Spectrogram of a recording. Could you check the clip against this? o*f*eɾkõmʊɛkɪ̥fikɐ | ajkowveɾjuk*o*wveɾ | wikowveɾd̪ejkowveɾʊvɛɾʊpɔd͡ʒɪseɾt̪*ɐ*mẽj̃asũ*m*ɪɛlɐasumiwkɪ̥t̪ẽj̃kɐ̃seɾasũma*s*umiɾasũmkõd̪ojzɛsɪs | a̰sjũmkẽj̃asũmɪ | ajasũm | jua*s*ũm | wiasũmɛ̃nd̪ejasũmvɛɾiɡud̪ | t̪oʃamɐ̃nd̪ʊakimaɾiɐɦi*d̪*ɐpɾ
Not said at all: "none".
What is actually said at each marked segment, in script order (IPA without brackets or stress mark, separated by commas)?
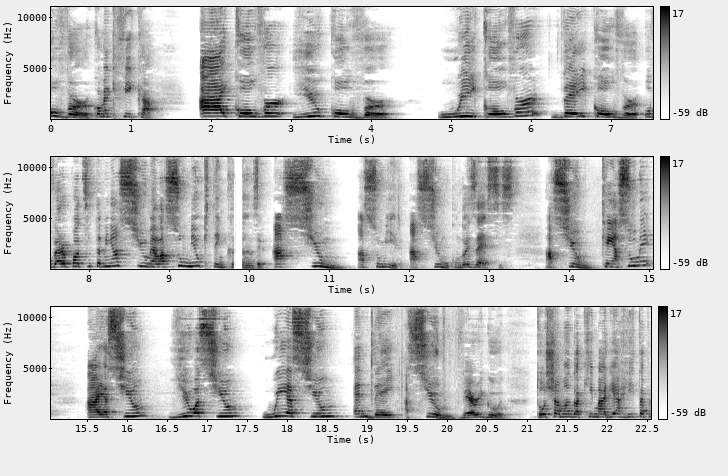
v, o, ɐ̃, m, s, s, t̪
